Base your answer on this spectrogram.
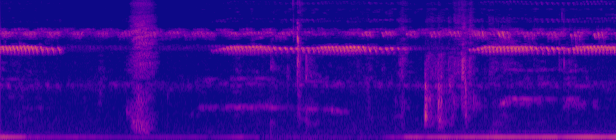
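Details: On a Sunday morning in the rainy season, crickets keep up an unbroken piercing ringing at two steady pitches, while scattered sharp clicks and scraping bursts cut through and a low hum runs below.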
